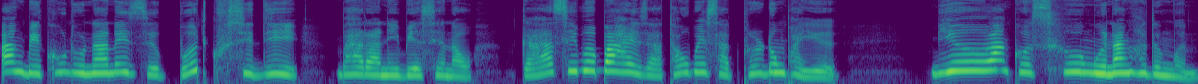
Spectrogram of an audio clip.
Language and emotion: Bodo, surprised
